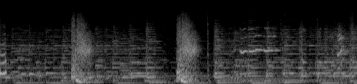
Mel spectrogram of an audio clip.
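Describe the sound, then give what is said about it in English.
Two heavy punching thwacks from a cat punching down repeatedly land about a second apart, each a sharp smack with a brief rumbling tail, over a busy background of steady tones and clatter. “The cat punches down repeatedly.”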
